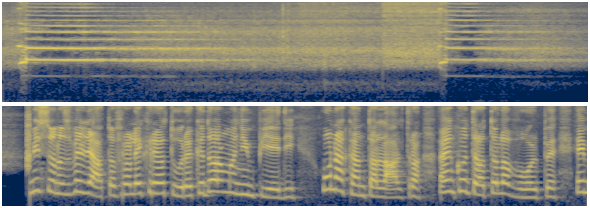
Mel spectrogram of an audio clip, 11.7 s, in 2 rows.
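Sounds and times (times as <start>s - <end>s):
train whistle blaring: 0.0s - 6.1s
speech: 6.2s - 11.7s.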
